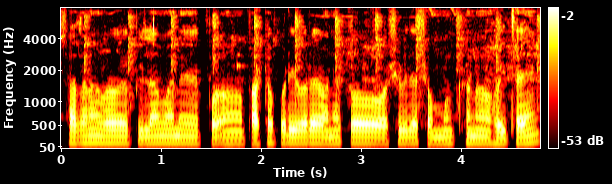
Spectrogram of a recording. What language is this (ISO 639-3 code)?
ori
